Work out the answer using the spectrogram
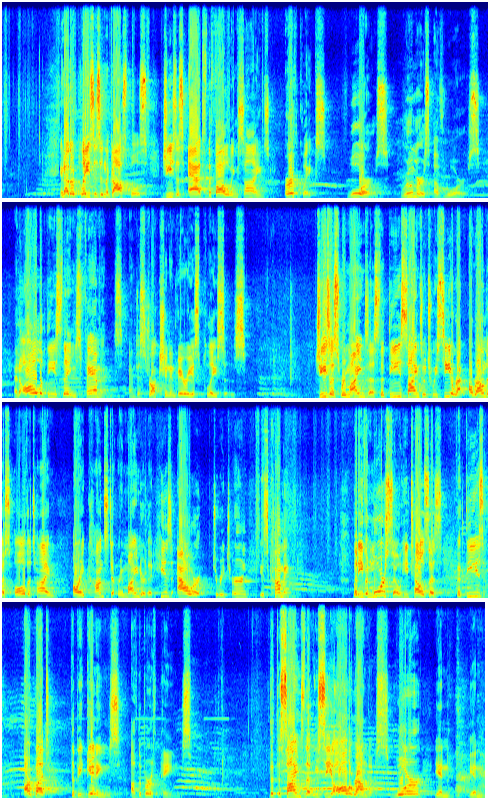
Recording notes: This is the sermon preached at Trinity Lutheran Church on Sunday, December 10th, 2023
